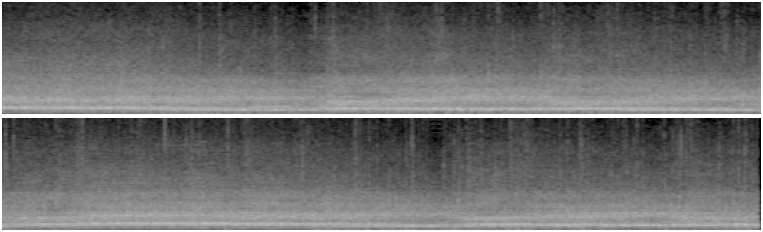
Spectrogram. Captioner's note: crowd cheering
